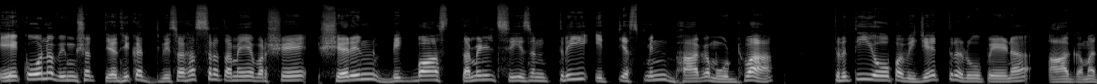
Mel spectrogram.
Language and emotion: Sanskrit, neutral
